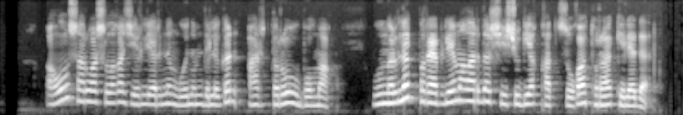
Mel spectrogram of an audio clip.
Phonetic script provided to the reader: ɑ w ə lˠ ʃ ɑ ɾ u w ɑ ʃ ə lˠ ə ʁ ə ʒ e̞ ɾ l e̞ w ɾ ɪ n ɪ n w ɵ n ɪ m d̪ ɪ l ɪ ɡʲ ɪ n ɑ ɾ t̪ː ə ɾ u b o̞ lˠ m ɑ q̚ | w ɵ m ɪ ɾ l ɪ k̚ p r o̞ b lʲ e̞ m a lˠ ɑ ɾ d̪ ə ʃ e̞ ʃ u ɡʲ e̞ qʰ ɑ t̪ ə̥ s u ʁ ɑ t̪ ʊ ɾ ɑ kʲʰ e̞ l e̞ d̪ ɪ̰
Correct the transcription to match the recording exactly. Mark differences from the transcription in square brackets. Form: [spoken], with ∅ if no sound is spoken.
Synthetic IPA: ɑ w ə lˠ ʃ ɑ ɾ u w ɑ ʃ ə lˠ ə ʁ ə ʒ e̞ ɾ l e̞ [∅] ɾ ɪ n ɪ [ŋ] w ɵ n ɪ m d̪ ɪ l ɪ ɡʲ ɪ n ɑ ɾ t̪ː ə ɾ u b o̞ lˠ m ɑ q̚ | w ɵ [ŋ] ɪ ɾ l ɪ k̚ p r o̞ b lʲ e̞ m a lˠ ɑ ɾ d̪ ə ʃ e̞ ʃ u ɡʲ e̞ qʰ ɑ t̪ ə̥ s u ʁ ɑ [t̪ʰ] ʊ ɾ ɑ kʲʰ e̞ l e̞ d̪ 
